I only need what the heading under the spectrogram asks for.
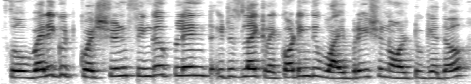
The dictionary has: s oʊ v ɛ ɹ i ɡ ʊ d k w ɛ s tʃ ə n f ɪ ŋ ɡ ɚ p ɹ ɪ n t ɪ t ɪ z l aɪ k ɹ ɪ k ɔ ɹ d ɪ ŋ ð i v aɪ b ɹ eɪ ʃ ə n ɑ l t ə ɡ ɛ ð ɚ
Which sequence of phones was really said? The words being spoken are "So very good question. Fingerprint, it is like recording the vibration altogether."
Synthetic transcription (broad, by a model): s oʊ v ɛ ɹ i ɡ ʊ d k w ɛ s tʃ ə n f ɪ ŋ ɡ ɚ p l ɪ n t ɪ t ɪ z l aɪ k ɹ ɪ k ɔ ɹ d ɪ ŋ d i v aɪ b ɹ eɪ ʃ ə n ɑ l t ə ɡ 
